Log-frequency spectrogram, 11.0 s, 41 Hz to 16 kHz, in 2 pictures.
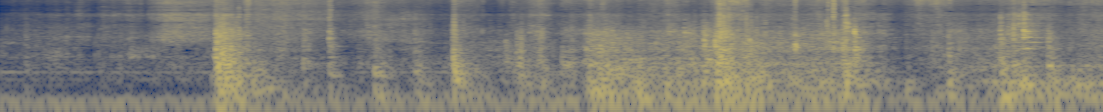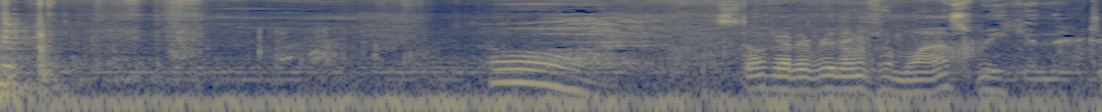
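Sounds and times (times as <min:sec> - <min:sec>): metal appliance knocking and scraping: 0:01.1 - 0:05.9.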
